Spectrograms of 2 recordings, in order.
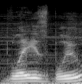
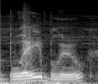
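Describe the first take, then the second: First: The first syllable ends with a z sound. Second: The first syllable ends without a z sound.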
